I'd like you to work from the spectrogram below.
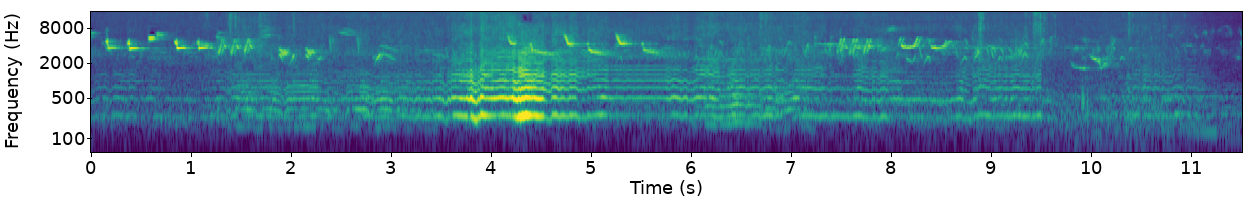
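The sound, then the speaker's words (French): Honeybees buzz steadily in a dense, droning hum, many insects together, with the pitch wavering as individual bees pass, continuous throughout with no voices. “est-ce qu'on peut dire que l'abeille est une espèce domestique”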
